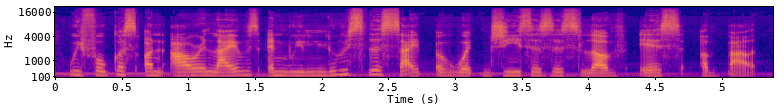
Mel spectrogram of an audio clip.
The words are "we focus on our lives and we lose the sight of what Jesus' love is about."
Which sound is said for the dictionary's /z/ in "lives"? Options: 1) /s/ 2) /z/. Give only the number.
2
